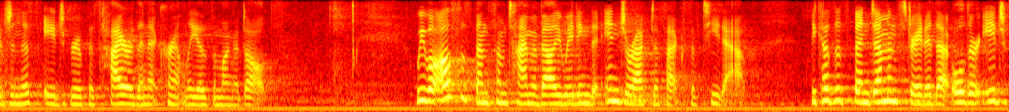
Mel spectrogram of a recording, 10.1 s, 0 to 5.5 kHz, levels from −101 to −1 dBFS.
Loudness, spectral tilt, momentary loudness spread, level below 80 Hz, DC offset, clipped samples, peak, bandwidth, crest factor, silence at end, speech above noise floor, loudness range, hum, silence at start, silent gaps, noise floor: -19 LUFS; -5.5 dB/octave; 19 LU; -52 dBFS; under 0.1%; under 0.1%; 0 dBFS; 5.4 kHz; 20 dB; 0 s; 21 dB; 6 LU; none; 0 s; none; -40 dBFS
